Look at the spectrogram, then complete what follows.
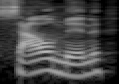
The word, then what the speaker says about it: salmon: 882 wrote scream out salmon with an L salmon because now nobody is around to tell me the L is silent yo that's really good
